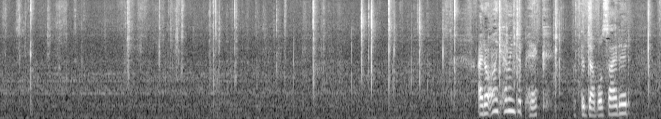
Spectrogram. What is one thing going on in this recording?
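Pages of a ring binder flip over.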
